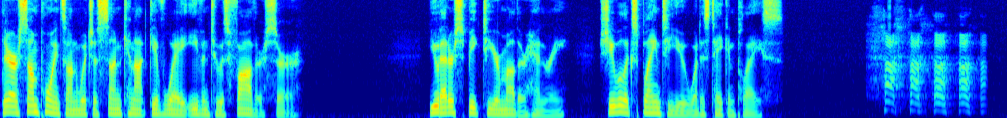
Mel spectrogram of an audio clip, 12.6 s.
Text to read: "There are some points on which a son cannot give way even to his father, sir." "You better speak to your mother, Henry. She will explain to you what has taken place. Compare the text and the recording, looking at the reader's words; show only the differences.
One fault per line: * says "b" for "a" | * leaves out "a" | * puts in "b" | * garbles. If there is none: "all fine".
all fine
